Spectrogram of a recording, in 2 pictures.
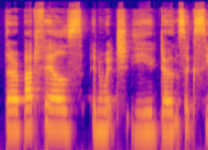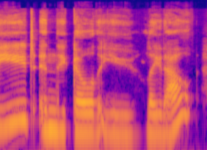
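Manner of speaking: ordinary talk, nothing marked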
